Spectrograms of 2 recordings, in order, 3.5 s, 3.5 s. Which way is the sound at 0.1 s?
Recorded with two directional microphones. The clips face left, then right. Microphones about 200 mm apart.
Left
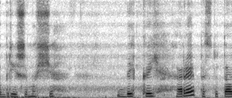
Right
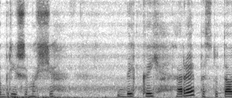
20° left (ahead or behind).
